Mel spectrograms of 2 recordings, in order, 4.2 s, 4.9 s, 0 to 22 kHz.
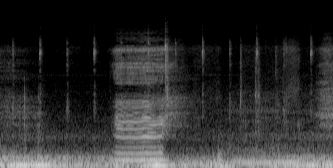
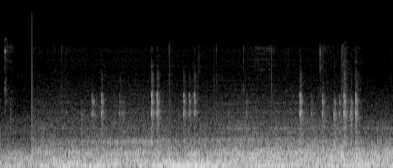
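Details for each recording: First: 2008 Toyota Kluger/Highlander after fixing a front upper strut knock, recorded from the cabin near the dashboard over repeated bumps. Low road rumble with no thumps or clunks; knocking gone, normal suspension. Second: 2008 Toyota Kluger/Highlander on the road; heavy rumble with sharp, irregular knocks and snaps over bumps from the front suspension. Worn front strut top mount, confirmed fixed after repair.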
